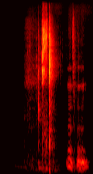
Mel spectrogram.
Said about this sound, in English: Listen to that crunch. I'm done with that snack.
